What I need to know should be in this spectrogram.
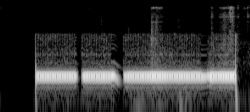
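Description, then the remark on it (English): A steady, loud electronic phone tone hums for about two seconds, broken by a couple of very brief gaps, like the ringback heard while an outgoing call goes unanswered. “I was like, what's your number? We're calling you. Motherfucker gives you his number, then don't answer the fucking phone.”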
